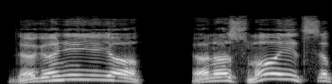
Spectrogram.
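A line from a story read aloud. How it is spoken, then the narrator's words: Shouted. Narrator (Russian): прокричал Мои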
